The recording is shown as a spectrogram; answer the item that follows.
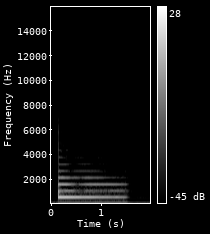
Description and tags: piano normal c5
